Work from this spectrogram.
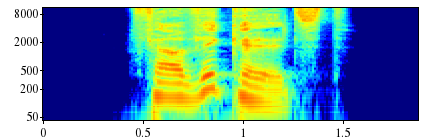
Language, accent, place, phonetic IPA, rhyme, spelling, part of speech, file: German, Germany, Berlin, [fɛɐ̯ˈvɪkl̩st], -ɪkl̩st, verwickelst, verb, De-verwickelst.ogg
- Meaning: second-person singular present of verwickeln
